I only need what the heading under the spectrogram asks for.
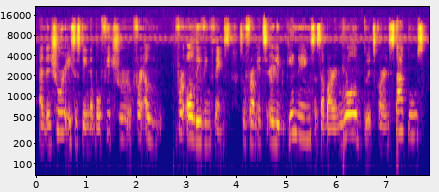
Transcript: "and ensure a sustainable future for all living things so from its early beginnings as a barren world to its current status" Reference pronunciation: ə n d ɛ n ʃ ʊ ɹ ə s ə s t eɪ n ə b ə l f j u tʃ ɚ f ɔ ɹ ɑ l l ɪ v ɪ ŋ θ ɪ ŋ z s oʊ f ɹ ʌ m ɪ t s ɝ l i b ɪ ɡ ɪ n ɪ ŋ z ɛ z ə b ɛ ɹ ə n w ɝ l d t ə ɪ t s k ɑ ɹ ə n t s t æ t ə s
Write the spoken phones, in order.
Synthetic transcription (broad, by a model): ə n d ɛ n ʃ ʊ ɹ ə s ə s t eɪ n ə b ə l f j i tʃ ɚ f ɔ ɹ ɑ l l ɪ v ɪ ŋ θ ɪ ŋ s oʊ f ɹ ʌ m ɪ t s ɝ l i b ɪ ɡ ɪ n ɪ ŋ s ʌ s ə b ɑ ɹ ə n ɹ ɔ d t ə ɪ t s k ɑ ɹ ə n t s t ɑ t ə s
